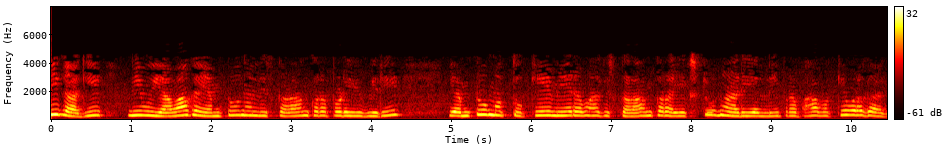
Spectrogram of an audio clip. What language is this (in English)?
Kannada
